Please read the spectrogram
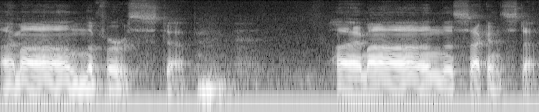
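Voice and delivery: deepest put-on voice, slow, deliberate, called out. A parent plays a bedtime stair game with daughters, calling in deepest voice. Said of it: "I called in my deepest voice".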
